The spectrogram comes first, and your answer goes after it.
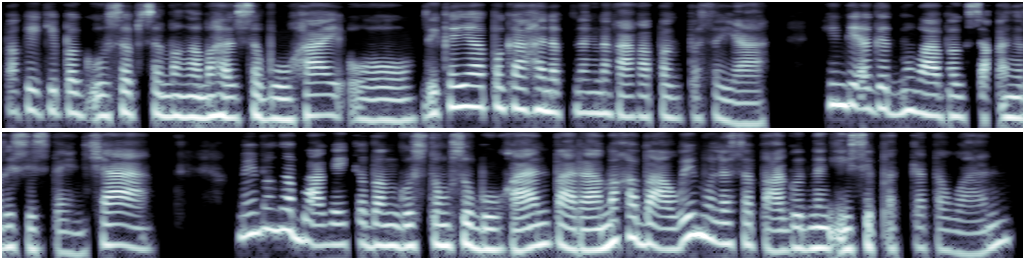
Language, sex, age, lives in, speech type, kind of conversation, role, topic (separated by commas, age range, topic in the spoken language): Filipino, female, 40-44, Philippines, read, expert-assistant, expert, Ano ang mga pinaka-epektibong paraan para mapanatiling malusog at matatag ang ating immune system, lalo na sa harap ng modernong stress at polusyon?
